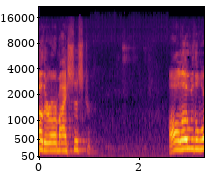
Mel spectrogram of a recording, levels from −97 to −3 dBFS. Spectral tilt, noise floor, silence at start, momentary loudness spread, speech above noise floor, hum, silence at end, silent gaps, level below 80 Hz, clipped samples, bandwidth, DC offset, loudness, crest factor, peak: -5 dB/octave; -57 dBFS; 0 s; 15 LU; 40 dB; none; 0 s; none; -64 dBFS; under 0.1%; 13.5 kHz; under 0.1%; -18 LUFS; 18 dB; -2 dBFS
